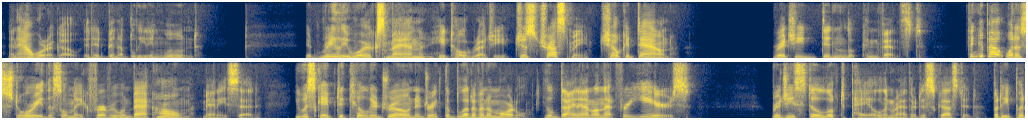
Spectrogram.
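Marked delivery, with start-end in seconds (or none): 3.0-6.7 put-on high, coaxing young man voice; urging. Manny urging Reggie. 9.7-17.1 higher, upbeat coaxing voice; persuading. Acted. Manny persuading.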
